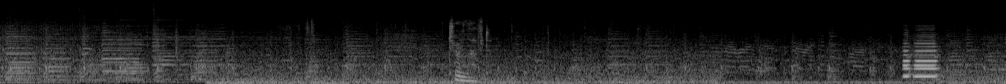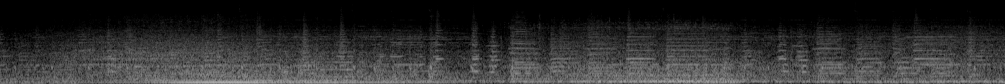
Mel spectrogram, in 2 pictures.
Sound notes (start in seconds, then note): 7.1 brakes and tires squeal; 15.7 police siren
